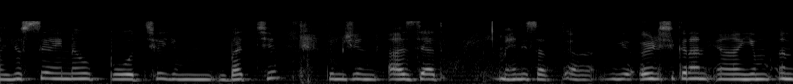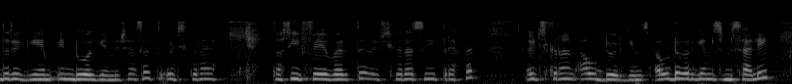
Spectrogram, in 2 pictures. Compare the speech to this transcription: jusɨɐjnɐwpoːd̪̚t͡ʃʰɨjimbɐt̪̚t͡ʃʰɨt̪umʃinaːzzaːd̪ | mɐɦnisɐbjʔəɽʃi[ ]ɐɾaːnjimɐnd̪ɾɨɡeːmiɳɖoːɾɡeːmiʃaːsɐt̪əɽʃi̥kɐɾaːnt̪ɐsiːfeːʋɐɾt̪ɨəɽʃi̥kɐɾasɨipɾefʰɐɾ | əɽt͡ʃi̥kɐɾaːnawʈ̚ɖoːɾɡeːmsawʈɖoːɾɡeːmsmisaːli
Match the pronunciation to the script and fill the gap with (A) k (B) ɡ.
A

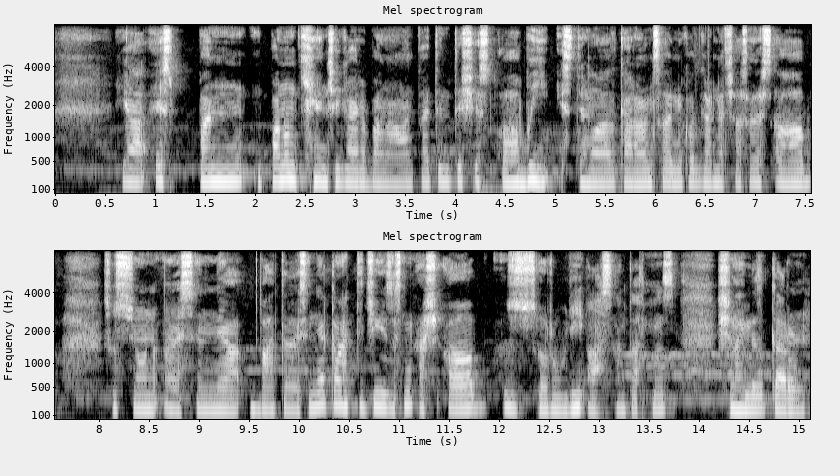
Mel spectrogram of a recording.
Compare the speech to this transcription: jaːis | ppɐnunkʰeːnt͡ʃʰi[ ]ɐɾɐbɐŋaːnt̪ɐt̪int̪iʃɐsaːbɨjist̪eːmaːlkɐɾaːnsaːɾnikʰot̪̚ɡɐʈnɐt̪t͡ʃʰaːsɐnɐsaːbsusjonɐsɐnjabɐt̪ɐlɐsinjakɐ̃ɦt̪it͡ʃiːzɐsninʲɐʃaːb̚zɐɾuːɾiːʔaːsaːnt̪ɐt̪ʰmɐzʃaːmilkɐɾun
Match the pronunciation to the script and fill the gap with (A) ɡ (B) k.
A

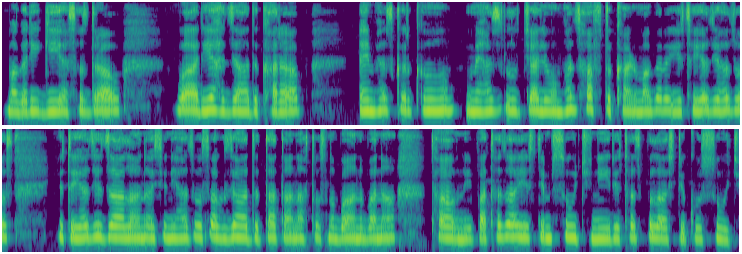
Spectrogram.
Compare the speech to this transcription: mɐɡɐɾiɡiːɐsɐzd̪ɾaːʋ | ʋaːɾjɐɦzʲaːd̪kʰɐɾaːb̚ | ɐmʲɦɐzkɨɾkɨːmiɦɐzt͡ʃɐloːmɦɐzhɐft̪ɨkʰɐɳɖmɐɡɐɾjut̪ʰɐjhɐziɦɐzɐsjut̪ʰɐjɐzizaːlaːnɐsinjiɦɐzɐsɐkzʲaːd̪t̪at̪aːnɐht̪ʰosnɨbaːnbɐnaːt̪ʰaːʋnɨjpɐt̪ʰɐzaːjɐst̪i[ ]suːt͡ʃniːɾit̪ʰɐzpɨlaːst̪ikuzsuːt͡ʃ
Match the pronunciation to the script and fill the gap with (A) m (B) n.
A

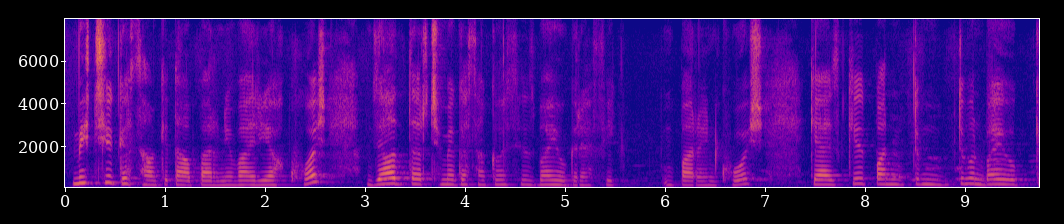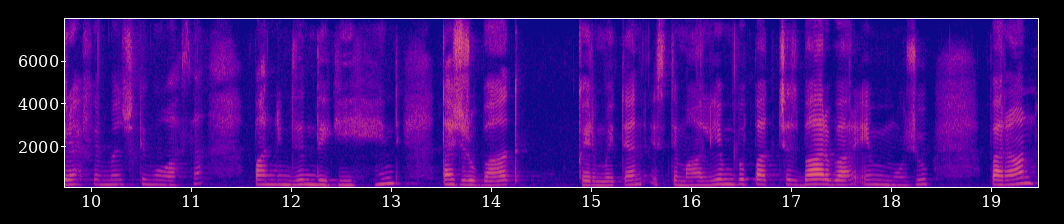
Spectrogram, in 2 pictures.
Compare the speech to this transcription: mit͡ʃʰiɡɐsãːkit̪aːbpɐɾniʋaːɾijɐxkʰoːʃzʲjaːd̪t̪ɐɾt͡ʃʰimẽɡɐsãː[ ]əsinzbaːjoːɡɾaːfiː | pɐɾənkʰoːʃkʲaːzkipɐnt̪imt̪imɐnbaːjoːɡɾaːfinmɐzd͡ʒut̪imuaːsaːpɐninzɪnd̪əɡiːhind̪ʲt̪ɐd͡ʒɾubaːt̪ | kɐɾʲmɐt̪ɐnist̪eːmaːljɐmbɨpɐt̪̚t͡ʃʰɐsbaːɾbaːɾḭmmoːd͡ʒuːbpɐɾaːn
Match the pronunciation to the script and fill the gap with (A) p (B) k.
B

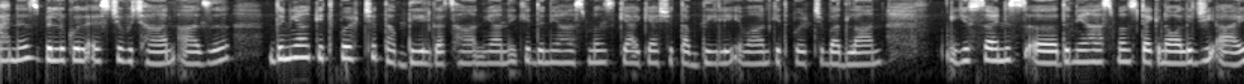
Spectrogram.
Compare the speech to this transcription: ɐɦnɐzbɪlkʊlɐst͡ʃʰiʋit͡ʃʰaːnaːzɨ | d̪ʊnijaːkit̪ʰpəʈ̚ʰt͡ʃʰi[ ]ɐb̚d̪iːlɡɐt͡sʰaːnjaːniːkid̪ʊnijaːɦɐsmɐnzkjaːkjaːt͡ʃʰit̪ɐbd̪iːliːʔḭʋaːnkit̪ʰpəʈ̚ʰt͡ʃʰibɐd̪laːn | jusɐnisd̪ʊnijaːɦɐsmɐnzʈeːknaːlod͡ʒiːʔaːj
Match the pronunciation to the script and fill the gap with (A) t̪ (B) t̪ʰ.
A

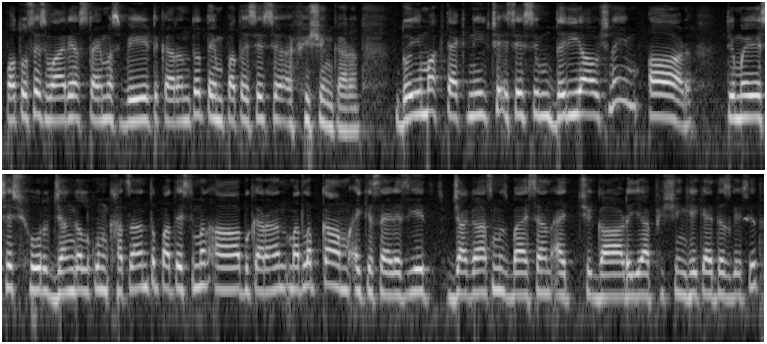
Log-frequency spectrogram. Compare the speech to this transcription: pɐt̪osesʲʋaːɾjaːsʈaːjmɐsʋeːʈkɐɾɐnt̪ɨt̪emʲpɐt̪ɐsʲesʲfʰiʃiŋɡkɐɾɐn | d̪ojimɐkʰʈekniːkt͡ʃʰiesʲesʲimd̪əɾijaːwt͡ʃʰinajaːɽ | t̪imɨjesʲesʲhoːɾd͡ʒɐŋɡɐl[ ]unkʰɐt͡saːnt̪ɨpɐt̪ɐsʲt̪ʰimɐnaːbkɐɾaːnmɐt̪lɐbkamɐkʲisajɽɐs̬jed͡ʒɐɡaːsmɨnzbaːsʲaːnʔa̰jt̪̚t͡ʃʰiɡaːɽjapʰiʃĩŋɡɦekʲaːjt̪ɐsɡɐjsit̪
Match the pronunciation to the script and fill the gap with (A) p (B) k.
B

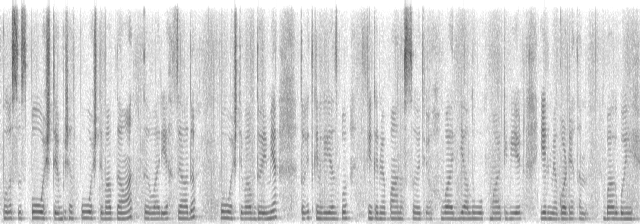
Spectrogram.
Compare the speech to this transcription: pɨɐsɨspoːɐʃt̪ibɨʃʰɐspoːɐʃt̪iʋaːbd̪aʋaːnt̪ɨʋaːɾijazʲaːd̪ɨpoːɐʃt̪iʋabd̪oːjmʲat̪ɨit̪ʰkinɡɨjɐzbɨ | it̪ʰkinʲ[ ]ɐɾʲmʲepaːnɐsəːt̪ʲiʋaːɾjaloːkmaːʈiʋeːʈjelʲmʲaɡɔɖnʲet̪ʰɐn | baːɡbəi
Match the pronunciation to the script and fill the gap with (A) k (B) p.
A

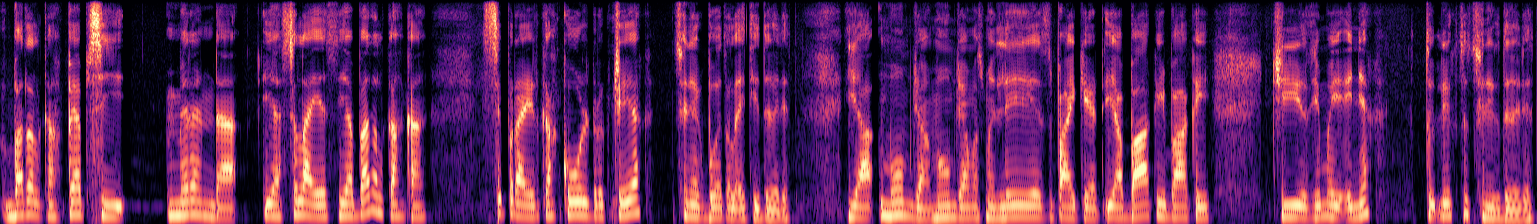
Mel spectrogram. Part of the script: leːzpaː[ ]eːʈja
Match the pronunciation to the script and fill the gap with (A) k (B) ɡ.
A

